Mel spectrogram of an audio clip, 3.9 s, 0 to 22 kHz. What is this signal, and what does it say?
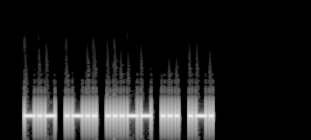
Morse code, heard as a keyed tone, about 28 wpm, 700 Hz. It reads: KL3SR
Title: USA Call Signs - 5 Characters - Repeated 3x - 28wpm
